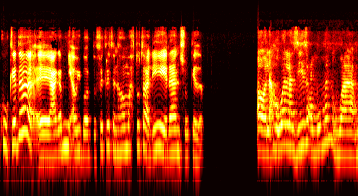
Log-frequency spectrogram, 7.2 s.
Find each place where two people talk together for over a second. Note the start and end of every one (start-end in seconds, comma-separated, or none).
none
